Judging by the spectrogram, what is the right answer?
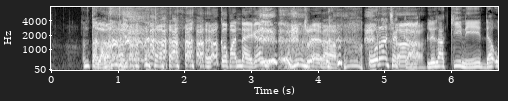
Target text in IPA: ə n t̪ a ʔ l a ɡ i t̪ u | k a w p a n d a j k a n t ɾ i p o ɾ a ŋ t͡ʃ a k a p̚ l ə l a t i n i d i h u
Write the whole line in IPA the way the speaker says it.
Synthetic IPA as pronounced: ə n t̪ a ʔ l a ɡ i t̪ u | k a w p a n d a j k a n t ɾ ɛ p o ɾ a ŋ t͡ʃ a k a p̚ l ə l a k i n i d a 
